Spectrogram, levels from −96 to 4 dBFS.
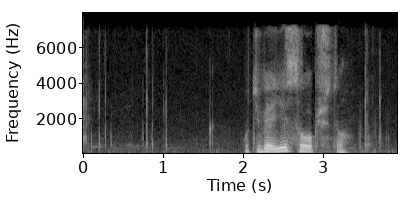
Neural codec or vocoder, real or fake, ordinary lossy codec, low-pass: none; real; AAC, 32 kbps; 7.2 kHz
